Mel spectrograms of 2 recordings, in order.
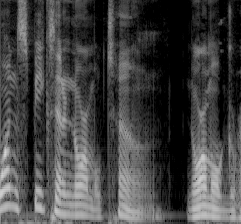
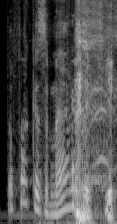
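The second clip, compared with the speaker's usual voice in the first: imitating a baffled friend, high-pitched; mock bafflement; 11 semitones higher, 3 dB louder than usual. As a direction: act out an incredulous reaction, pitched up. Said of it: "when they look at you and go".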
